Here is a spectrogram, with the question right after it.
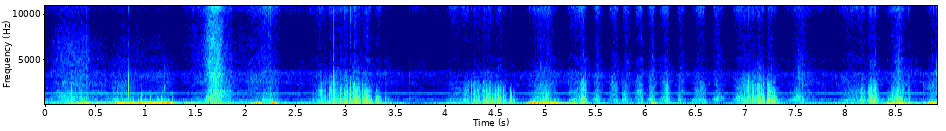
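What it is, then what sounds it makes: Knit fabric throw pillow. A red knit throw pillow with a white reindeer pattern, soft and stuffed, is held against the chest while fingertips and short nails scratch and rub its knitted surface. Muffled, low scratching and rubbing swells come in uneven bursts with soft thumps, separated by quieter stretches of faint fabric friction.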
